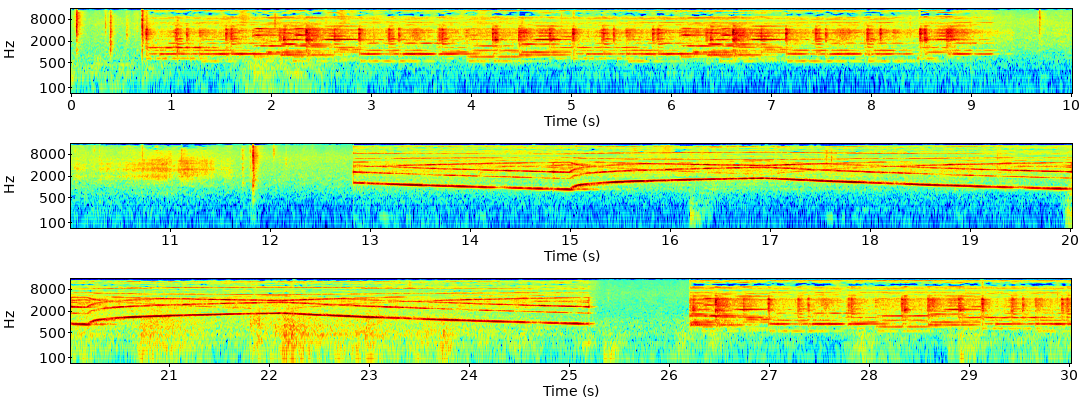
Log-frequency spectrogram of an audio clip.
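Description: Electronic sound unit of a Fireman Sam toy ambulance: a short tune of beeping notes, then a siren that rises and falls slowly, about three sweeps, then the tune again.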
